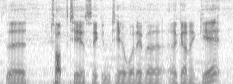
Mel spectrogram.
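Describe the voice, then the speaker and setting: A man's voice: mid-range voice, fairly even intonation, fast talker. A man with a New Zealand accent chatting informally as a podcast host, self-deprecating and happy to swear. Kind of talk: casual podcast chat.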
